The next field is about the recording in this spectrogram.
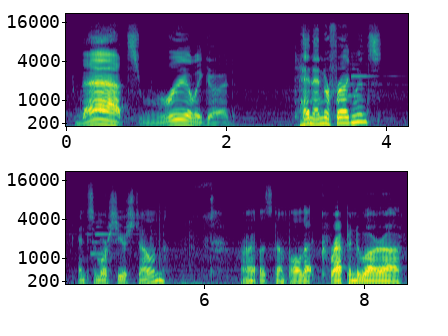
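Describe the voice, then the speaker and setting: A young man hosting his own Minecraft let's play, chatting as he plays, his voice crackly and bass-heavy from illness. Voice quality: extra bass from an allergic reaction. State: sick, crackly voice. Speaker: gaming channel host.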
